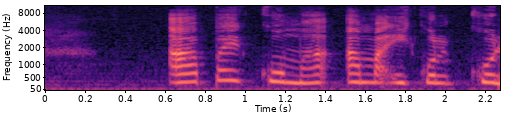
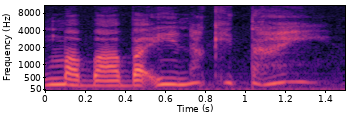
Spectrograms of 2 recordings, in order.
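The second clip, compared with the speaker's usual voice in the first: ordinary talk, nothing marked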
